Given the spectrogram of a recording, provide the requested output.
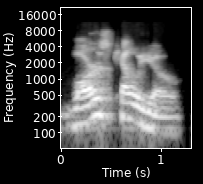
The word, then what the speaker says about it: Lars Callieou: okay so your comedy special is a the lars kelio comedy now and i pronounced your name right exactly right now special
